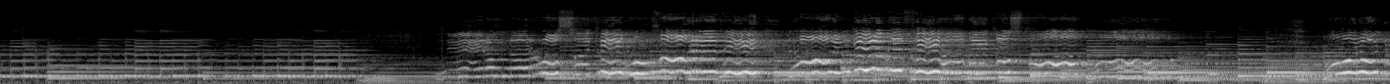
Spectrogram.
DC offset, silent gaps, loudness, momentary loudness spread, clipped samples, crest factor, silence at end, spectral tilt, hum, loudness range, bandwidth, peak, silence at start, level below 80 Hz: under 0.1%; none; -17 LUFS; 16 LU; under 0.1%; 16 dB; 0 s; -5 dB/octave; none; 14 LU; 11.5 kHz; -2 dBFS; 0 s; -48 dBFS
